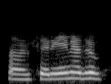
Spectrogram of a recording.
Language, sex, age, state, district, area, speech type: Kannada, female, 18-30, Karnataka, Chikkaballapur, rural, conversation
